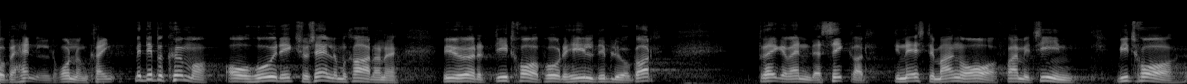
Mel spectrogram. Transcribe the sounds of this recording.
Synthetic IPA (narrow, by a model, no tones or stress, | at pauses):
ɐb̥e̝ɦæn̰l̩d̥̩ˠʁɔ̽n̰d̥ɒ̽mkʰʁeŋ̰mend̥e̝b̥e̝kʰøm̰ʁɐʔɒʊɐɦo̝ːð̞ˠd̥ˠe̝ɡ̥əso̝ɕɛ̰ːld̥e̝mo̝kʰʁɑ̰̈ːɾɐnəʋihøɐ̰ɾ̥æd̥it͡sʰʁo̝ɐ̰pʰɒ̽de̝he̝ːləd̥e̝b̥liʊɡ̥ɒ̽d̥ | d̥ʁeɡ̥əʋæn̰ð̩ˠæɐse̝ɡ̥ʁɐð̥ˠd̥inesd̥əmɑ̈ŋəɒ̰ːfʁam̰it͡sʰiːn̩ʋit͡sʰʁo̝ɐ̰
